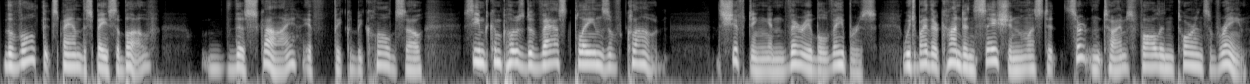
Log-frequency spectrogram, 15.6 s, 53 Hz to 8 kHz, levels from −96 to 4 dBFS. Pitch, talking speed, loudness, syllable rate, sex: 150 Hz, 150 wpm, -20 LUFS, 4.3 syllables/s, male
